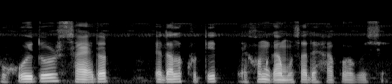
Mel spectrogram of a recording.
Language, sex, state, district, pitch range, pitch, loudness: Assamese, male, Assam, Sonitpur, 110-130 Hz, 115 Hz, -20 LUFS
